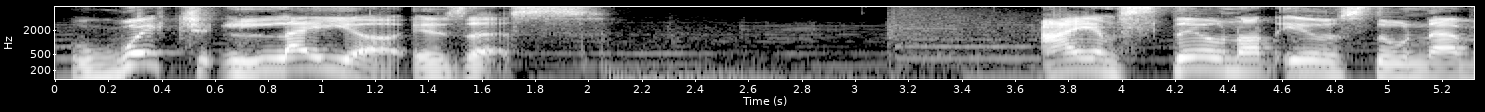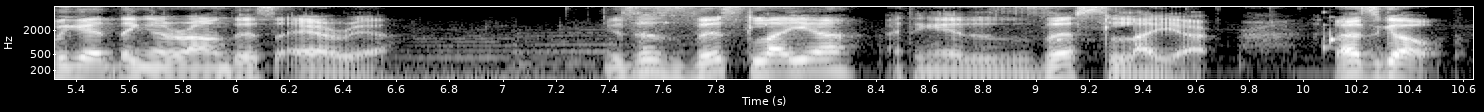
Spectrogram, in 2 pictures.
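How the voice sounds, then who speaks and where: A man's voice: medium pitch, big pitch swings, slow pace, long pauses. Man's voice through an AI voice changer. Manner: chatty, playful, talks to chat. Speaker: game streamer. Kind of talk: casual live-stream chat over gameplay. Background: game music.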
